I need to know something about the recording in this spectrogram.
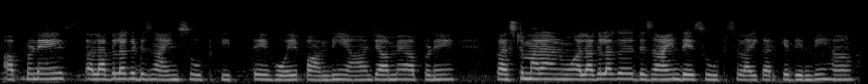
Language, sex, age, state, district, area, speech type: Punjabi, female, 30-45, Punjab, Rupnagar, rural, spontaneous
